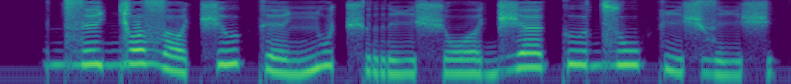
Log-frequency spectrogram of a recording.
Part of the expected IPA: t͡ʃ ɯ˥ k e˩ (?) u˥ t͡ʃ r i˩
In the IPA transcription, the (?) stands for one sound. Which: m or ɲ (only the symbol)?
ɲ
